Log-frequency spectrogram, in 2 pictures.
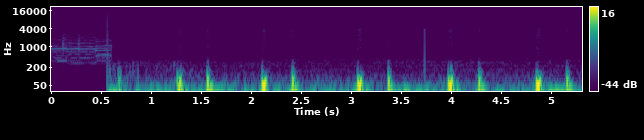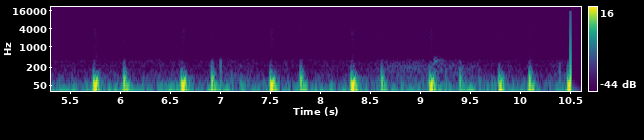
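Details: Steady paired lub-dub heart sounds at about 68 beats a minute, recorded through a digital stethoscope with a denoise feature.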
